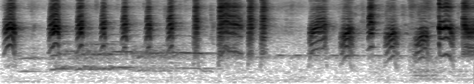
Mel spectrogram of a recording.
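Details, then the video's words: A long-tailed shrike sings as a model for other shrikes, a rapid run of sharp repeated notes over a faint steady tone, then harsher rasping chatter. "Cendet gacor cocok buat masteran juga pancingan cendet lainnya"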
